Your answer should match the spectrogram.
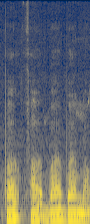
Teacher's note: प वर्ग में प, फ, ब, ब, म और इसका उच्चारण ओष्ठ होगा।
